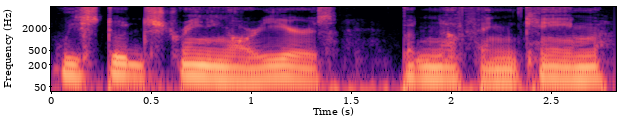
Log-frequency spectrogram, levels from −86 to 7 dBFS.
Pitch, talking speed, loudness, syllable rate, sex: 90 Hz, 170 wpm, -15 LUFS, 4.0 syllables/s, male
